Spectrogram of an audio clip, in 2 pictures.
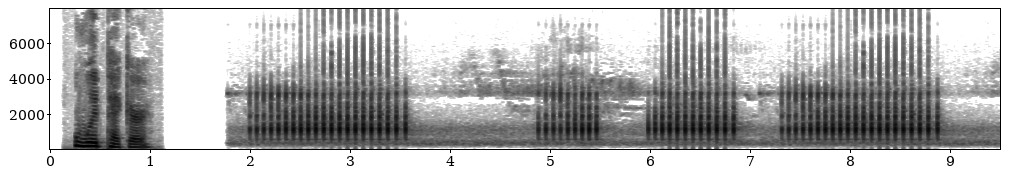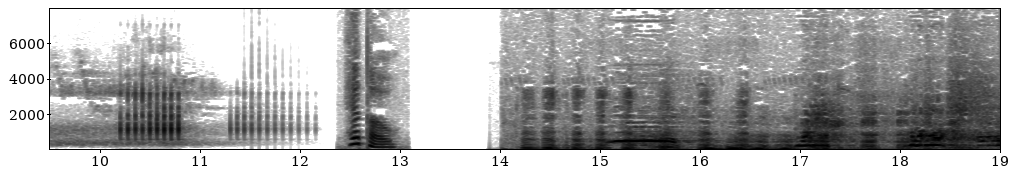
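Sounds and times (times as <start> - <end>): woodpecker drumming on wood: 1.8 - 3.8, 4.8 - 9.1, 10.0 - 12.2.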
